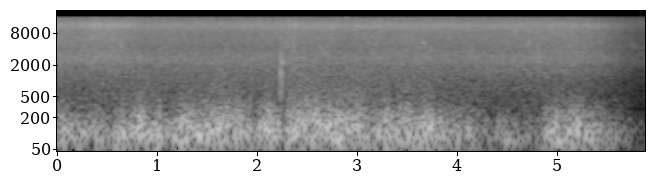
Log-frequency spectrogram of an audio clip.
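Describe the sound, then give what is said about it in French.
Strong wind gusts outdoors, a heavy low rumble buffeting the microphone, swelling and easing in waves for several seconds with no voices. “Voilà mes chers amis, le vent se lève,”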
